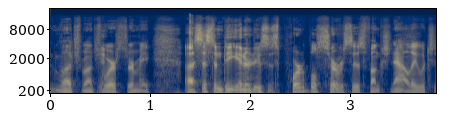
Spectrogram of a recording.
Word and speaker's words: systemd: Systemd, very good.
